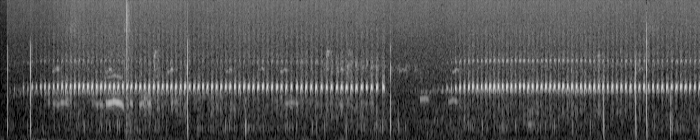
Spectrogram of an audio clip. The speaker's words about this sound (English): And it basically rubs its pork and beans against its abdomen to create a chirping noise. And this chirping noise attracts females. And apparently it could be as loud as a full orchestra.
